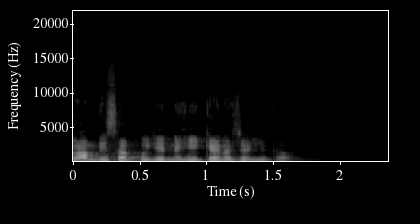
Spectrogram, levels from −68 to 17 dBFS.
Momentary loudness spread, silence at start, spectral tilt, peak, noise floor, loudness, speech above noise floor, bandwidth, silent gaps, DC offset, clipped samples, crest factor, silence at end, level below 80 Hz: 14 LU; 0 s; -5 dB/octave; -10 dBFS; -71 dBFS; -28 LUFS; 44 dB; 15 kHz; none; under 0.1%; under 0.1%; 20 dB; 0.7 s; -58 dBFS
